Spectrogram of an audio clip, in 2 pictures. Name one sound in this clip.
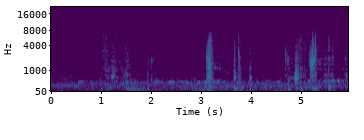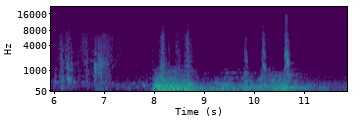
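Soft knocks and rustles sound as a person moves about close by.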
